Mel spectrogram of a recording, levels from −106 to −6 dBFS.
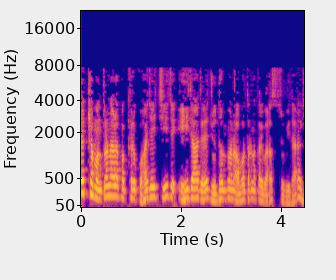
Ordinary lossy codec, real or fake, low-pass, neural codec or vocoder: none; real; none; none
